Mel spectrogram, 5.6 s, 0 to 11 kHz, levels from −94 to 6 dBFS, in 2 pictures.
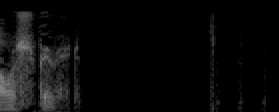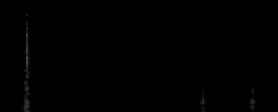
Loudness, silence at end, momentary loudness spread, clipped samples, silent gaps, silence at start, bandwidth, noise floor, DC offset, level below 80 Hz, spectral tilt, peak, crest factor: -45 LUFS; 3.45 s; 19 LU; under 0.1%; 0.81-2.09 s; 0 s; 7.6 kHz; under -90 dBFS; under 0.1%; under -90 dBFS; -0.5 dB/octave; -28 dBFS; 26 dB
